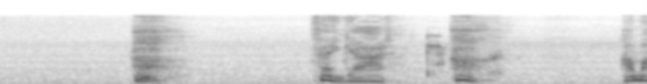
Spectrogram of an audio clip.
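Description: A man speaks briefly and calmly.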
